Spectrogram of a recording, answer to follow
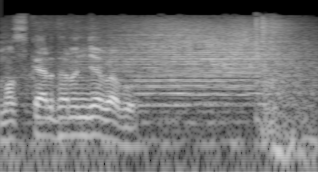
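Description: A man's voice for about the first second, over background music. The music has a sharp hit at the very start and then a sustained chord.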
